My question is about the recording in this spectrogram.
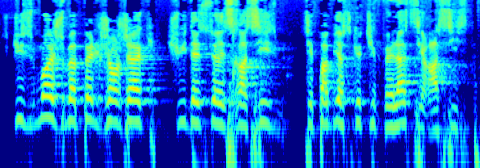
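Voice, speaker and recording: Brief: officious, self-righteous activist, slightly raised pitch, as a comedian puts him on. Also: male voice, steady tone, a little fast, natural voice. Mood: prim. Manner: prim and officious, turning to shouting. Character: self-righteous male activist, prim then raging.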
